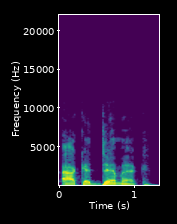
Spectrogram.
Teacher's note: So stress is on that third syllable there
